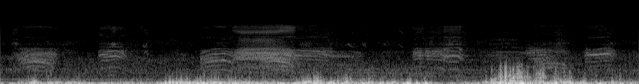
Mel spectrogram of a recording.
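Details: Rook at its nest within a colony at Tyrnovo, giving clear, harsh drawn-out caws in short bursts, one longer grating call in the middle, with wind rumbling underneath.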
